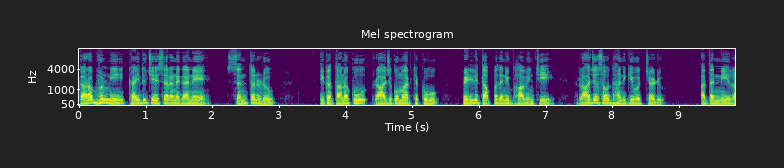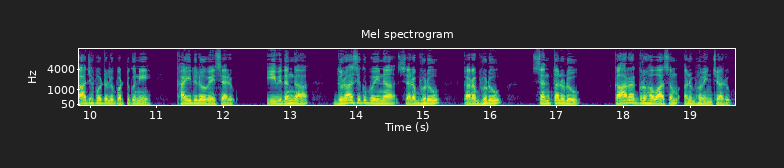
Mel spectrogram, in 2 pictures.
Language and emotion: Telugu, neutral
